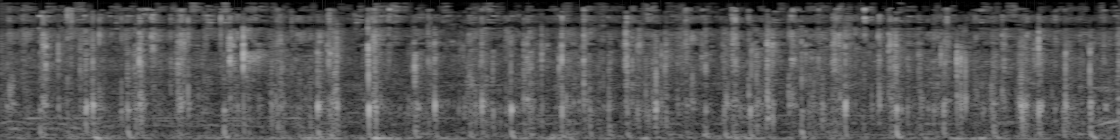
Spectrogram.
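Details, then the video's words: Clip-clop of a shod horse's hooves, rapid hard knocks continuing throughout with a few louder strikes, over a low rumble and faint talking. "Nal sesleri eşliğinde"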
